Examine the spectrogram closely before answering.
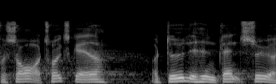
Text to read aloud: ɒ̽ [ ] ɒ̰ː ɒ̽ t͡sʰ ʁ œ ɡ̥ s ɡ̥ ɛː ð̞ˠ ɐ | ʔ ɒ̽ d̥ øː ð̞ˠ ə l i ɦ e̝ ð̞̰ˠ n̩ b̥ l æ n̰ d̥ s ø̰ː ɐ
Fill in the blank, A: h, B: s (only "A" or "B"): B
